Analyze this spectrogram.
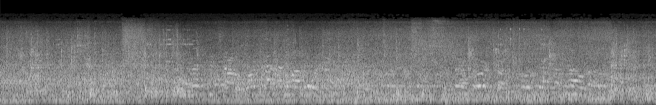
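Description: Water rushes and churns loudly close by.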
